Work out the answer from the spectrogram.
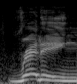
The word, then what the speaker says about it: Reading: fun to say though redding even though it's spelled reading yeah that's not i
